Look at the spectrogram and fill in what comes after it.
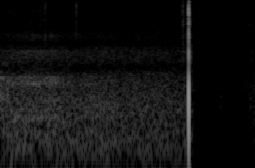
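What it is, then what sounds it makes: Dry twig. A dry wooden twig, gathered for a fire, is snapped by hand after about a second and a half of faint low background noise. It gives a single sharp, crisp crack with a near-instant decay and no ring. The crisp snap shows the twig is dry despite recent rain.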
